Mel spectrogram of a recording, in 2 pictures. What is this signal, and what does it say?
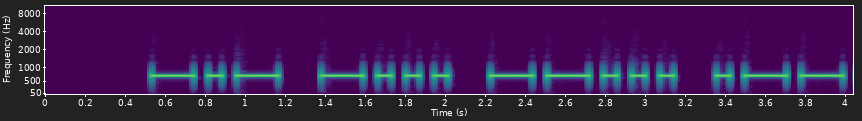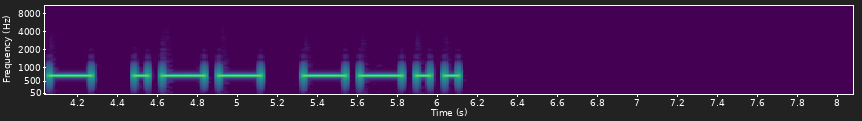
Morse code, heard as a keyed tone, about 17 wpm, 700 Hz. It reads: KB7JWZ
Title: USA Call Signs - 6 Characters - 17wpm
